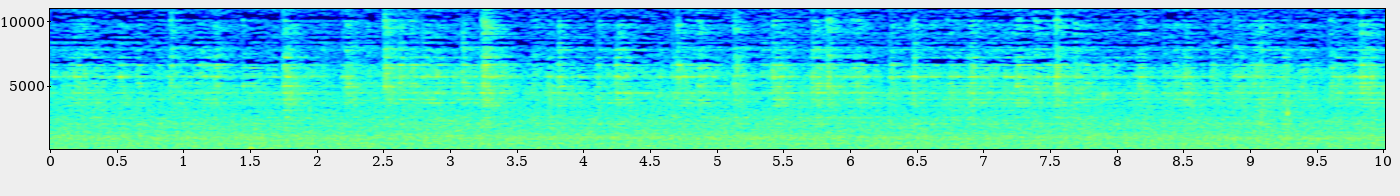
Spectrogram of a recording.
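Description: Steady, even background hiss with no clear pattern, and a single soft knock about one and a half seconds in.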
